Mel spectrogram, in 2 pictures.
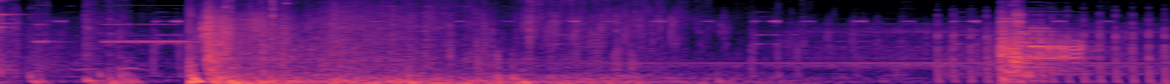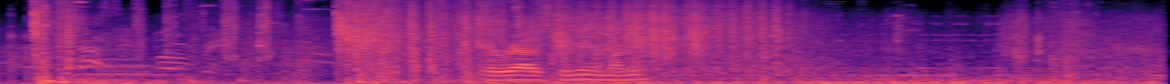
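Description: Gunshots crack loudly in quick bursts.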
